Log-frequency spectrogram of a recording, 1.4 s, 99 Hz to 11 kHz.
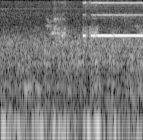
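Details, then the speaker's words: PS4 motherboard (update error SU-42118-6, dead disc drive), multimeter continuity test on fuse F6201 after F6202: faint hush, then a steady high-pitched beep from about 0.8 s; fuse is intact, both fuses OK. "vous entendez, il bip aussi. Donc les deux fusibles sont ok, ils bip."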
